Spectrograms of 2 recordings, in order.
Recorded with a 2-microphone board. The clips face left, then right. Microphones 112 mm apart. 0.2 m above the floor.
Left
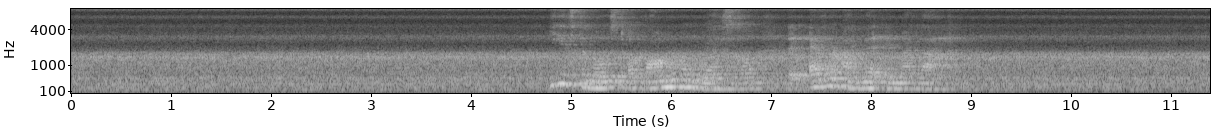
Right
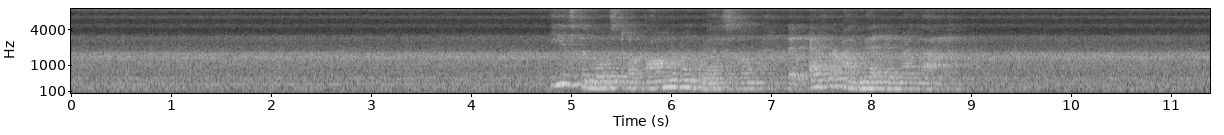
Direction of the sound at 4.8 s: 20° left (ahead or behind).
